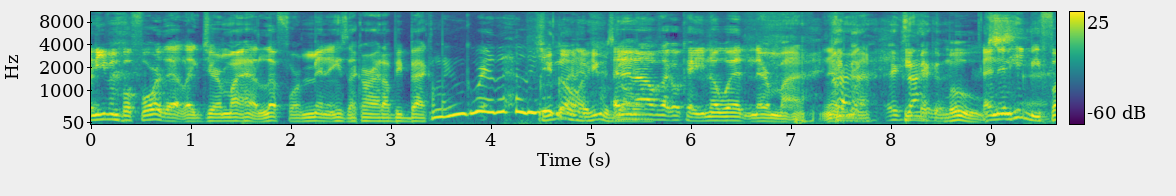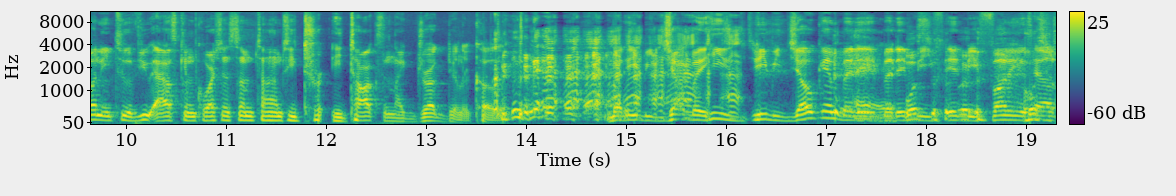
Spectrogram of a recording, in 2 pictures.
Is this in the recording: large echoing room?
no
